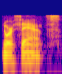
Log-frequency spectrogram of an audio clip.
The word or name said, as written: Northants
